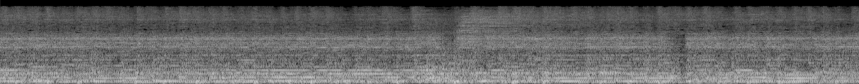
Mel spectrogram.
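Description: Punk rock band playing live: distorted electric guitars and drums in a dense, steady instrumental passage with no vocals.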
